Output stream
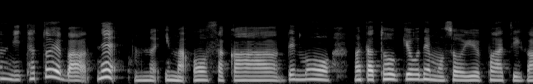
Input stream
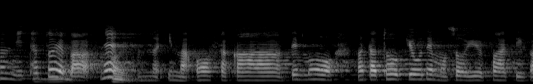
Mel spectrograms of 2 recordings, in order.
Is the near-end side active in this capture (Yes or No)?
Yes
